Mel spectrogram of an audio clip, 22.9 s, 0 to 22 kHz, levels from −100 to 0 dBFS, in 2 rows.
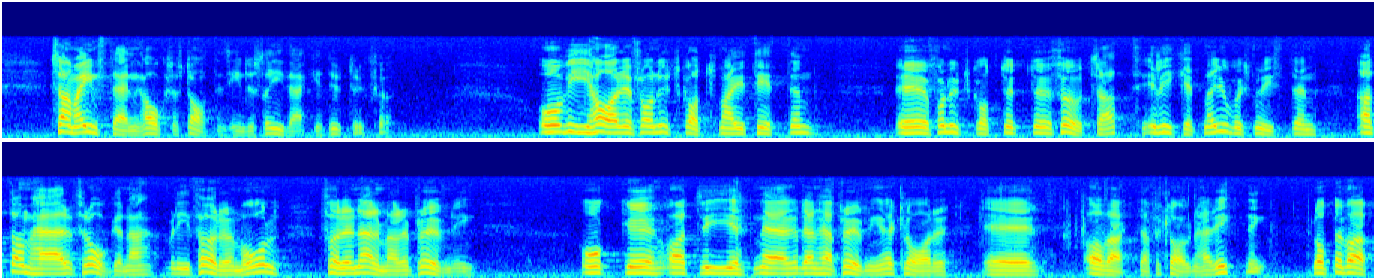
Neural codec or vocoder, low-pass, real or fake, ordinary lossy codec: none; none; real; none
